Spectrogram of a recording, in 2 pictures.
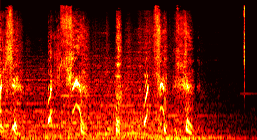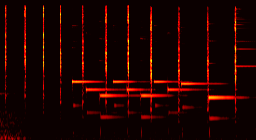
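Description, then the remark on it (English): A mummy sneezes several times loudly, with gasping breaths in quick succession, then a steady ticking like a clock, joined by faint tinkling chime notes. “Did that mummy just sneeze? Good lord, it sneezed.”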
